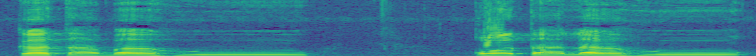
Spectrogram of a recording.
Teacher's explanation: اب آپ نے الٹا پیش جو ہے اس کو 2 حرکات لمبا کرنا ہے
